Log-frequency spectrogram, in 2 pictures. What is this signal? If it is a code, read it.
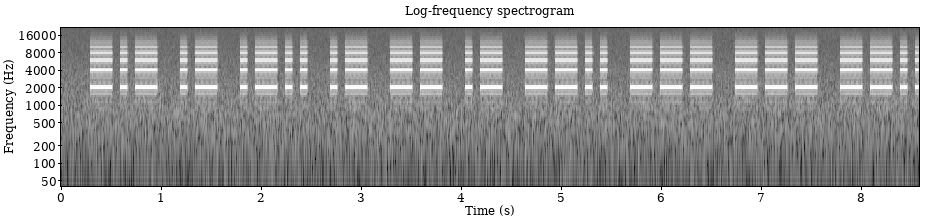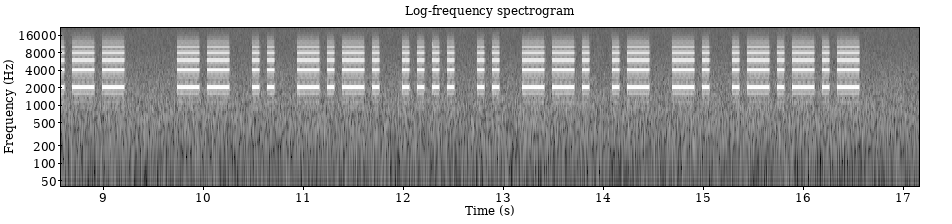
Morse code, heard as a high beeper, machine-sent, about 16 wpm, 2000 Hz. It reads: KALAMAZOO, MICHIGAN.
